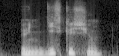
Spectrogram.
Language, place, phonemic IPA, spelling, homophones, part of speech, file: French, Paris, /dis.ky.sjɔ̃/, discussion, discussions, noun, Fr-discussion.ogg
- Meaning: 1. debate, argument (a civil exchange of contradictory points of view) 2. argument, (verbal) fight, row (a vivid, uncivil exchange of emotional points of view)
